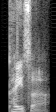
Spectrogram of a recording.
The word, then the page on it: paisa: British English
